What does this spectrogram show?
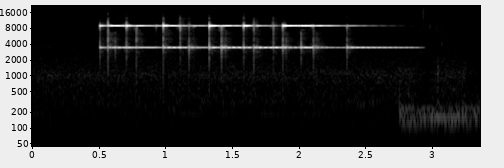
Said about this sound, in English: Do you like the bell? It's a little much, I guess, but hey, why should I stop being myself now when everyone is so.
